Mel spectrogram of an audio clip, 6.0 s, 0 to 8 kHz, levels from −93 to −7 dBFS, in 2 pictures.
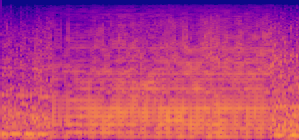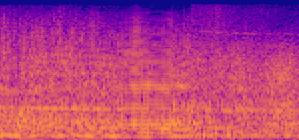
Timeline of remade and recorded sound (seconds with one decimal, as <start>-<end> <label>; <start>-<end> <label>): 0.0-0.5 recorded; 0.5-2.7 remade; 2.7-4.2 recorded; 4.2-4.7 remade; 4.7-6.0 recorded

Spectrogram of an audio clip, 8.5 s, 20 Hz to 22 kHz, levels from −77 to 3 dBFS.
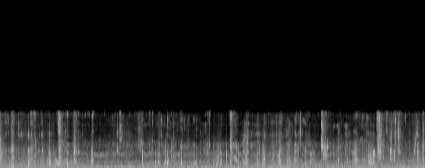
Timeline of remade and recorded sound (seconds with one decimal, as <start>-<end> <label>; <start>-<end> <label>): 0.0-1.1 recorded; 1.1-5.1 remade; 5.1-5.9 recorded; 5.9-7.1 remade; 7.1-8.5 recorded

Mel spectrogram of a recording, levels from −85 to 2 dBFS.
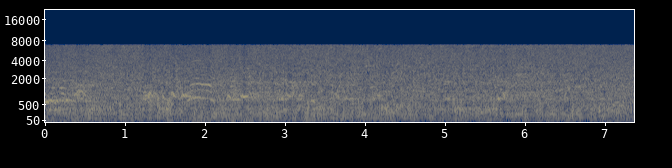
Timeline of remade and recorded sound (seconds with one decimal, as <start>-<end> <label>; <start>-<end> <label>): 0.0-0.8 recorded; 0.8-1.7 remade; 1.7-2.6 recorded; 2.6-7.0 remade; 7.0-7.4 recorded

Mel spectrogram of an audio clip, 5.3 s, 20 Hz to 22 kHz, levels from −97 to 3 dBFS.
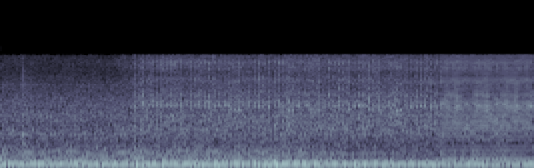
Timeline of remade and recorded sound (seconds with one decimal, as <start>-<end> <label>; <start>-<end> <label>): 0.0-4.4 recorded; 4.4-5.3 remade

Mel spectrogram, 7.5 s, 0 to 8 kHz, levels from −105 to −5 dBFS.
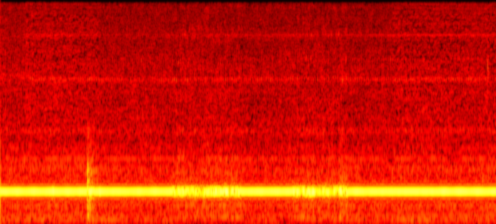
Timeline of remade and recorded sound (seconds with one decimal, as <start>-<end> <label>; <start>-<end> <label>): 0.0-2.6 recorded; 2.6-3.6 remade; 3.6-4.4 recorded; 4.4-5.2 remade; 5.2-7.5 recorded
